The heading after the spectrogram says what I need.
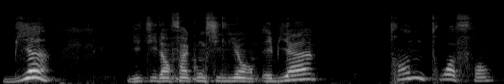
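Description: A man's voice: a little high, sing-song, takes it slowly, a little mellow, full character voice. A man voicing an arrogant young officer who cuts others off and gives short commands. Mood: curt. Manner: curt, commanding, dismissive. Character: arrogant, domineering young male officer bargaining. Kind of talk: audiobook character voice.

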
